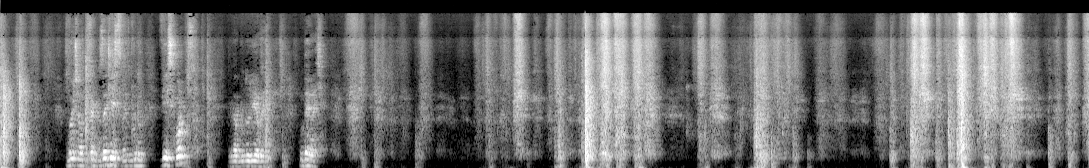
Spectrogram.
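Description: Gloved fists thump a hanging ball in quick bursts.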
